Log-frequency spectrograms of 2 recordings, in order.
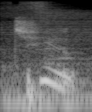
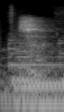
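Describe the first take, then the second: First: The word is said in its full form. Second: The word is reduced to a short weak form.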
